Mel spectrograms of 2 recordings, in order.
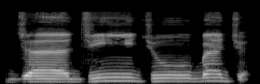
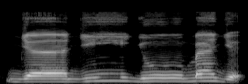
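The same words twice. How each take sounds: First: The j is hissed, with air flowing through. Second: The j is rounded, with no hiss or airflow. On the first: The speaker calls it wrong. "dengan desis dengan eh, ada angin mengh- berhembus" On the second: The speaker calls it right. "saya baca yang bulatnya"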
